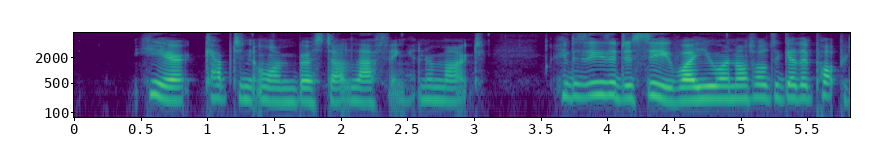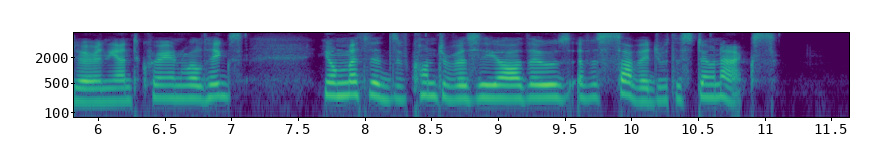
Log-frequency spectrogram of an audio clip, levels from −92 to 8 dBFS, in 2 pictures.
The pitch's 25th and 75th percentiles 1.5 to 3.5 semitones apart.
Yes: average, 2.7 semitones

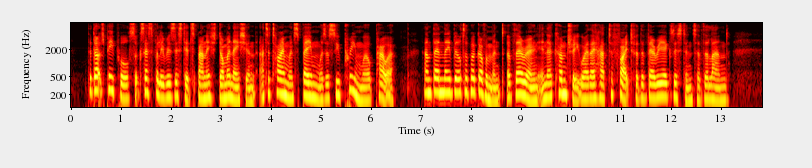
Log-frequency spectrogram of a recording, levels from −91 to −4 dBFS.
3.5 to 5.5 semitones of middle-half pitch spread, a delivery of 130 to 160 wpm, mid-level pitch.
No: average, 4.4 semitones; average, 180 wpm; medium, 175 Hz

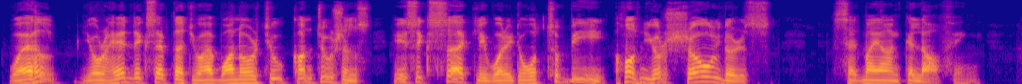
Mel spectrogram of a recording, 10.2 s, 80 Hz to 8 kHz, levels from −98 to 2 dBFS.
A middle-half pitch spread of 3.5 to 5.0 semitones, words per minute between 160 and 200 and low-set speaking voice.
No: average, 4.0 semitones; average, 145 wpm; low, 115 Hz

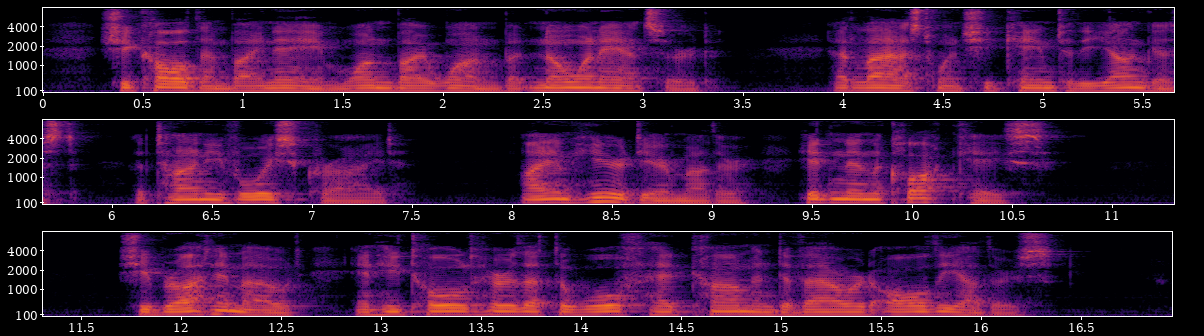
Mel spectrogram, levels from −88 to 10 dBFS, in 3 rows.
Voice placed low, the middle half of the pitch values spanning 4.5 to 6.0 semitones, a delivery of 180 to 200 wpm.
No: low, 100 Hz; average, 3.8 semitones; average, 185 wpm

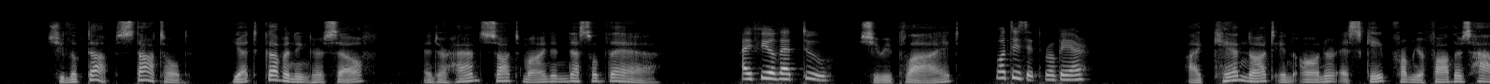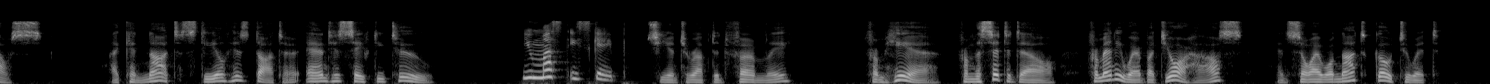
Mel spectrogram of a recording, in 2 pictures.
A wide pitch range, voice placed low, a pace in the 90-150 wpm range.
Yes: wide, 8.9 semitones; low, 130 Hz; average, 140 wpm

